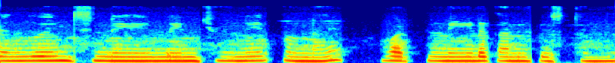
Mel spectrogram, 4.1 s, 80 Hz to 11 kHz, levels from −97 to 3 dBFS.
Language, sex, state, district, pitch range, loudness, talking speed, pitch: Telugu, female, Andhra Pradesh, Visakhapatnam, 205-215 Hz, -16 LUFS, 90 wpm, 210 Hz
